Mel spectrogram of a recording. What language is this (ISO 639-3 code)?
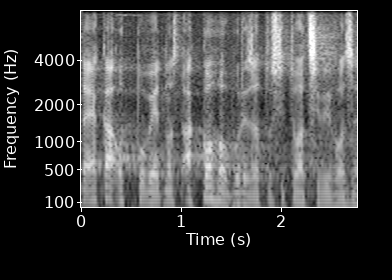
ces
